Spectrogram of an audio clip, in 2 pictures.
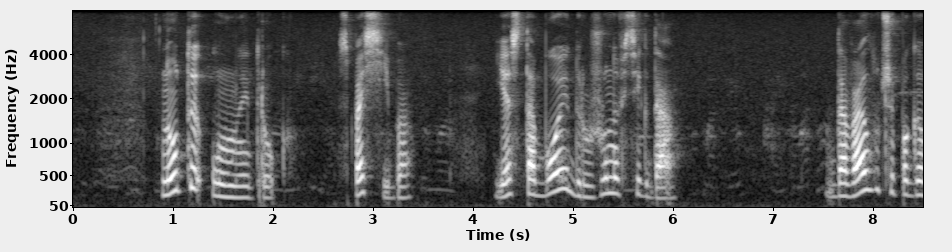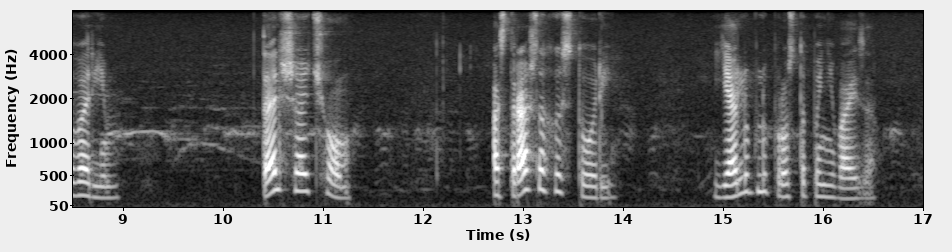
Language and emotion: Russian, neutral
